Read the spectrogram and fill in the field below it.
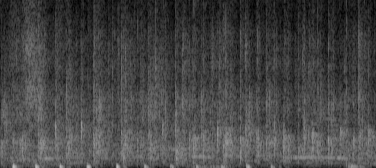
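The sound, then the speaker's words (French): A crowd claps steadily in dense, continuous applause, moderately loud, with individual claps standing out rhythmically against the broad wash of hands; the audience is applauding itself. “Applaudissez-vous parce que quand même.”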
